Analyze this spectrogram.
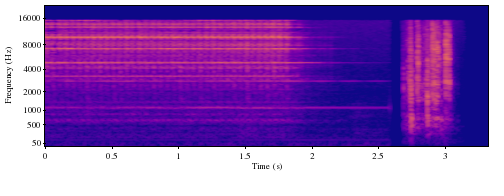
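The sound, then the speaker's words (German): A telephone rings to signal an incoming call during a quiz game, a bright sustained bell-like tone that fades out, followed by a short buzzy burst. “Da kommt auch schon der Anruf aus der Jury.”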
